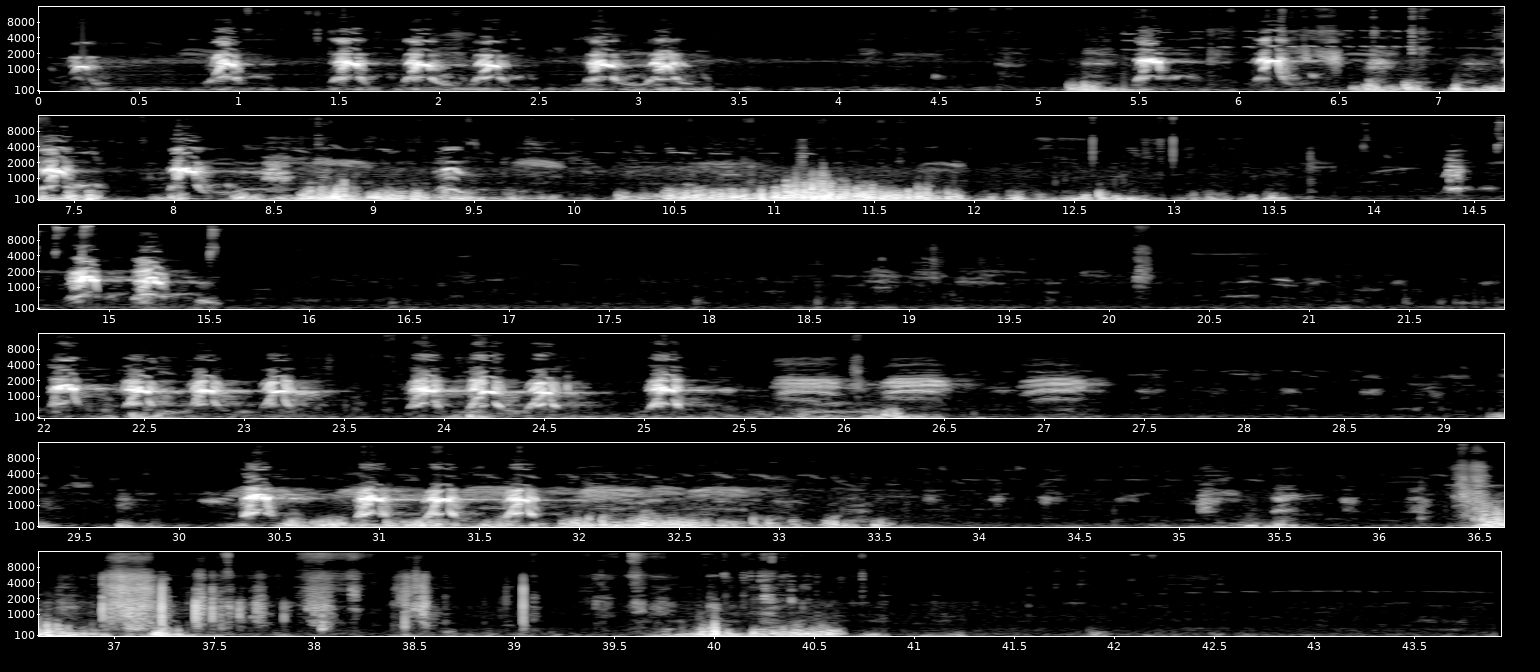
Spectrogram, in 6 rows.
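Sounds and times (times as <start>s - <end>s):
dog barking: 0.2s - 3.4s, 5.3s - 8.8s, 14.4s - 15.5s, 22.0s - 25.5s, 30.3s - 32.0s.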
